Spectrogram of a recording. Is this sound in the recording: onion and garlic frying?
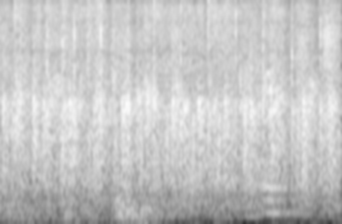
no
